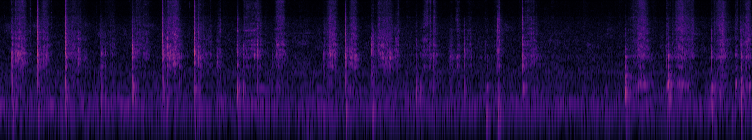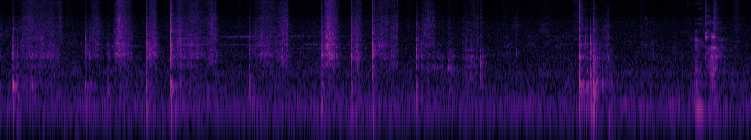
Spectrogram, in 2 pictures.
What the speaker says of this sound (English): I'm trying to scrape this out because I'm being lazy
